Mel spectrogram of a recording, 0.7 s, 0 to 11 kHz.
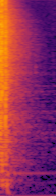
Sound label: TESLA, Science Fiction; E-MU Producer Series Vol. 3 – Hollywood Sound Effects; Tesla 10 -19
